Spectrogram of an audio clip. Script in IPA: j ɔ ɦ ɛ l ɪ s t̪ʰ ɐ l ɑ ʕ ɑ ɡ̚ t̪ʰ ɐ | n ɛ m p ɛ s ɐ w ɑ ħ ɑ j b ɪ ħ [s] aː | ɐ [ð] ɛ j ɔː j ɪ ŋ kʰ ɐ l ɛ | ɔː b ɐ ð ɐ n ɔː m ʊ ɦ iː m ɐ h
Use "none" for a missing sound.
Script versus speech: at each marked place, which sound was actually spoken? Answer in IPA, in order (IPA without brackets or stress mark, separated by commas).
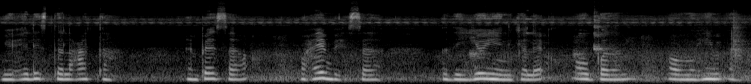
s, ð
